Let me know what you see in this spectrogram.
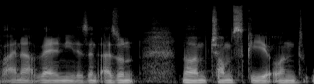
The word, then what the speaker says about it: Chomsky: Komsky, spricht man ihn aus? Ähm, Chomsky.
